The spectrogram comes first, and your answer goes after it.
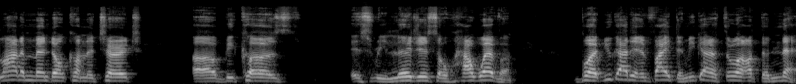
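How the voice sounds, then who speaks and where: A man with an American accent speaks at a high pitch in a bright, sharp tone. The recording is very clean, with a silent background. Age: 60s. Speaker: street minister. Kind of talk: panel discussion.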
